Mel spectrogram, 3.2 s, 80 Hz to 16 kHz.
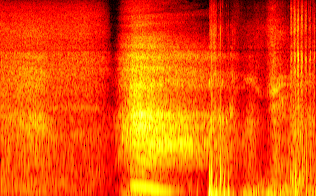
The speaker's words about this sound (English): Sometimes the best thing to do is a simple breathing exercise. Close your eyes and take 10 deep breaths.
